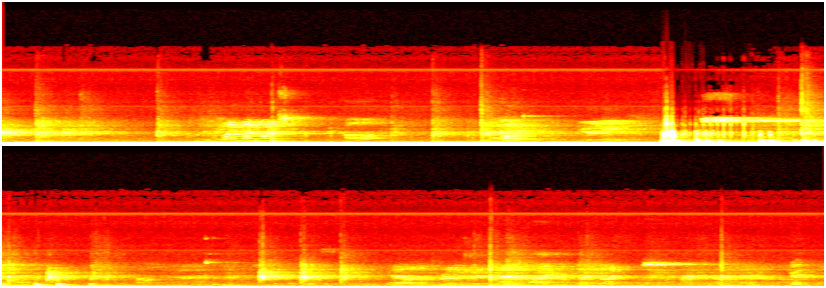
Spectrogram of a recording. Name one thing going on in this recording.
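Men call out and talk across a large echoing gym.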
